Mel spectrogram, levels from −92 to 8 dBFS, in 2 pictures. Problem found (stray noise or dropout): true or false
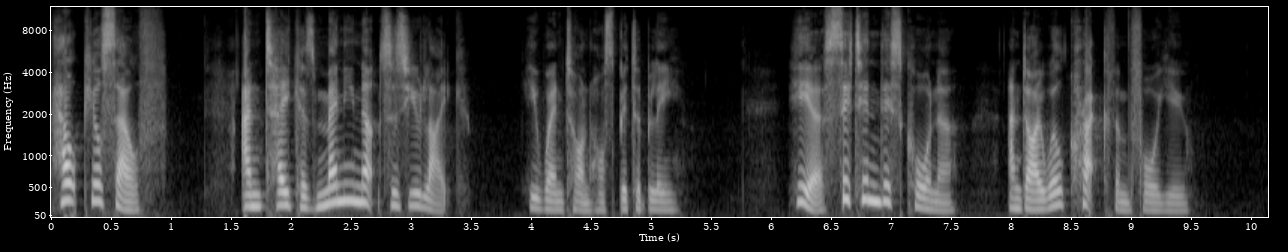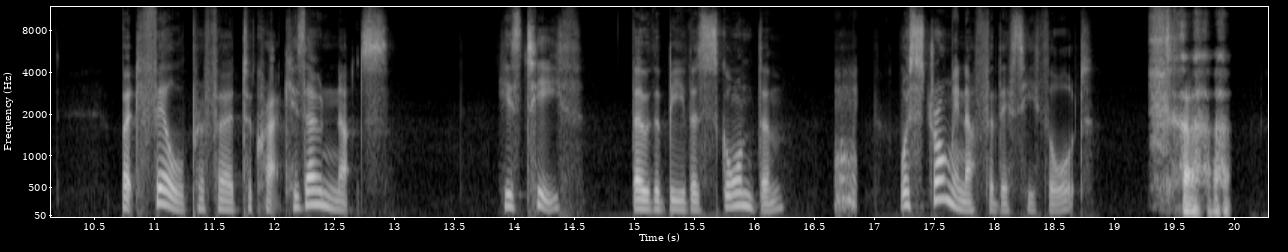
true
